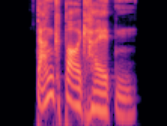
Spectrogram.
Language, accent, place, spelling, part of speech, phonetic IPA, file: German, Germany, Berlin, Dankbarkeiten, noun, [ˈdaŋkbaːɐ̯kaɪ̯tn̩], De-Dankbarkeiten.ogg
- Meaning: plural of Dankbarkeit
